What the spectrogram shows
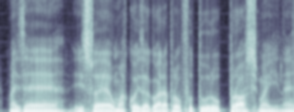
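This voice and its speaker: A fairly low-pitched man talks in a dark, mellow tone, monotone and flat, with very even loudness. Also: dry, close sound with no echo. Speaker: physician and city councillor. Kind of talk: casual podcast chat. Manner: hesitant, many fillers.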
